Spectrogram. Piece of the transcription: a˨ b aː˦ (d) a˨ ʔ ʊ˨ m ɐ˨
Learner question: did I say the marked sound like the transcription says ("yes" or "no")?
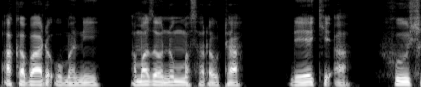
yes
